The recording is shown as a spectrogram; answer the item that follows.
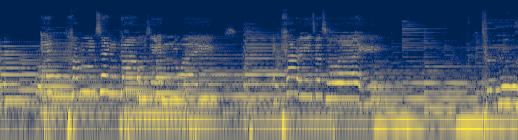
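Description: A live song: an acoustic guitar is strummed while a woman sings over sustained backing chords.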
